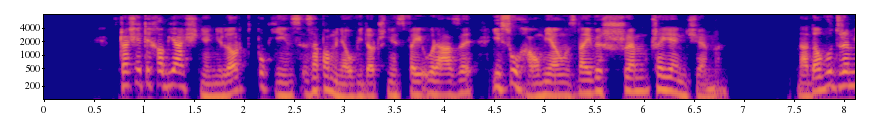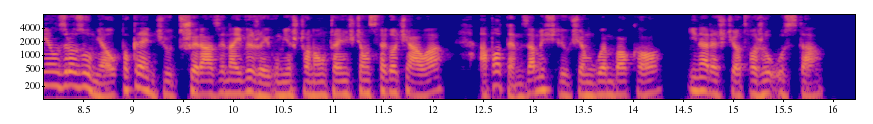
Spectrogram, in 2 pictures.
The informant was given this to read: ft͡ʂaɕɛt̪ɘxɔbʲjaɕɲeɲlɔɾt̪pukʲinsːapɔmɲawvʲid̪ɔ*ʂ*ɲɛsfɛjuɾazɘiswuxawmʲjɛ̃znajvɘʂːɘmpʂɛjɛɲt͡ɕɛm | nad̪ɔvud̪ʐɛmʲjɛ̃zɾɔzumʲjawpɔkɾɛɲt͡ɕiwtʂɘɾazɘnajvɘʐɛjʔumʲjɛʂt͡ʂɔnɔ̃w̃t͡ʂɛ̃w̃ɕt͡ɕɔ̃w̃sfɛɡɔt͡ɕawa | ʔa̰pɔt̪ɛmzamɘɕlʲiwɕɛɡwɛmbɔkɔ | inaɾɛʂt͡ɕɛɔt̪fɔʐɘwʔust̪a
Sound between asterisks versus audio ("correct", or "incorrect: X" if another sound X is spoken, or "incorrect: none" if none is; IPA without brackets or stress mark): incorrect: t͡ʂ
